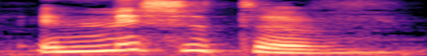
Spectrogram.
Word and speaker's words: initiative: initiative. TIE شه، فأنا قلت initiative.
